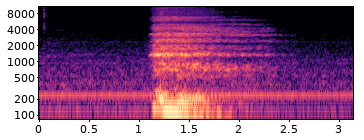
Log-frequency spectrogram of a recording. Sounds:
Sigh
